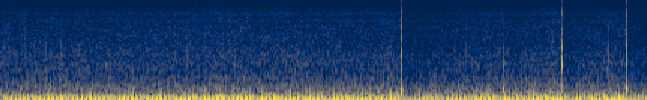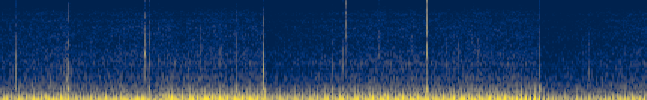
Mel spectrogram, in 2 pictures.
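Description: Ford Explorer's engine idling close to the tailpipe, a steady low running note whose pitch dips briefly about six and a half seconds in. Scattered sharp ticks of heavy rain striking the vehicle and ground run over it.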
